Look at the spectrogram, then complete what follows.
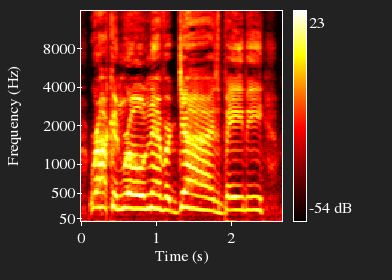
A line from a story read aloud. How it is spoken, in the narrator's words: he screams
